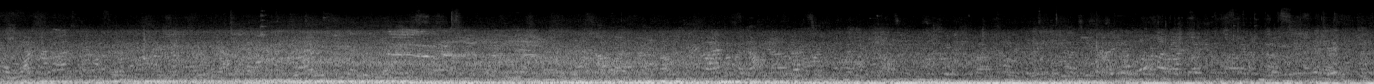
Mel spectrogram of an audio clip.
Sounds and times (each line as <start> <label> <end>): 0.0 people in an open street cafe 13.7
0.0 traffic sound 13.7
